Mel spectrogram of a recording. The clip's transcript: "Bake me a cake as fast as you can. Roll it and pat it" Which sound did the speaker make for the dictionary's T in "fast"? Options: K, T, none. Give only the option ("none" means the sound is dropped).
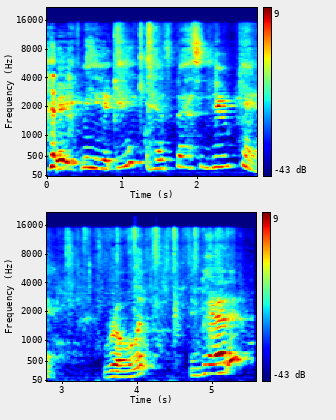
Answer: none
